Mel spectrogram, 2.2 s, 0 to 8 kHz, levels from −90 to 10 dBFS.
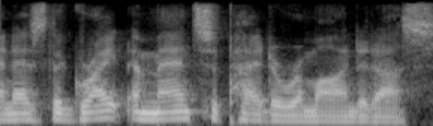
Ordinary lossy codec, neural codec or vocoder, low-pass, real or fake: AAC, 48 kbps; none; 7.2 kHz; real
